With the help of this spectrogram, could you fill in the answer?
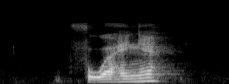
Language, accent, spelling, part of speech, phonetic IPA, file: German, Austria, Vorhänge, noun, [ˈfoːɐ̯hɛŋə], De-at-Vorhänge.ogg
- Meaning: nominative/accusative/genitive plural of Vorhang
